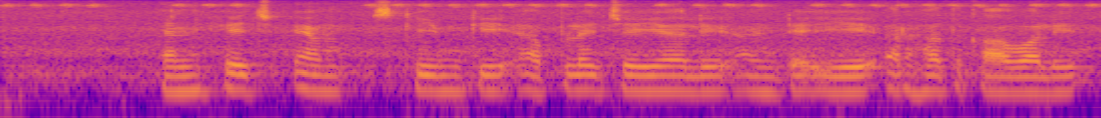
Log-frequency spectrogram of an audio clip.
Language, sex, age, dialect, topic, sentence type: Telugu, male, 25-30, Utterandhra, agriculture, question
